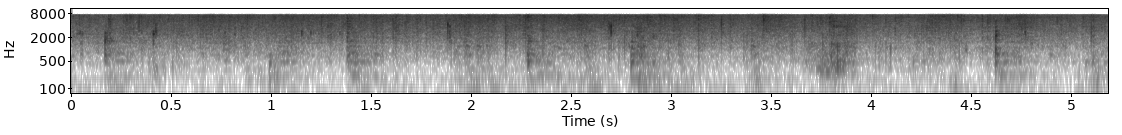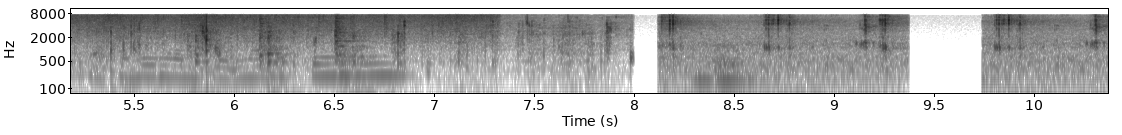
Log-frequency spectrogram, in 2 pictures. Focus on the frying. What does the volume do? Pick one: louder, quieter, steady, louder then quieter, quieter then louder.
steady.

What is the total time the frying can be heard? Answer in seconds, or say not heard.
7 s.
